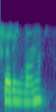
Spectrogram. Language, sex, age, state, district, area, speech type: Tamil, female, 18-30, Tamil Nadu, Vellore, urban, conversation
